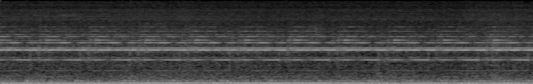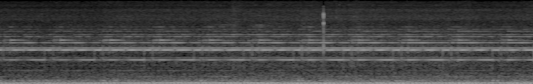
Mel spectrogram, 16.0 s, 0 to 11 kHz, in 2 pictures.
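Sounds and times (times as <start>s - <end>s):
train rumbling past: 7.1s - 16.0s.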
